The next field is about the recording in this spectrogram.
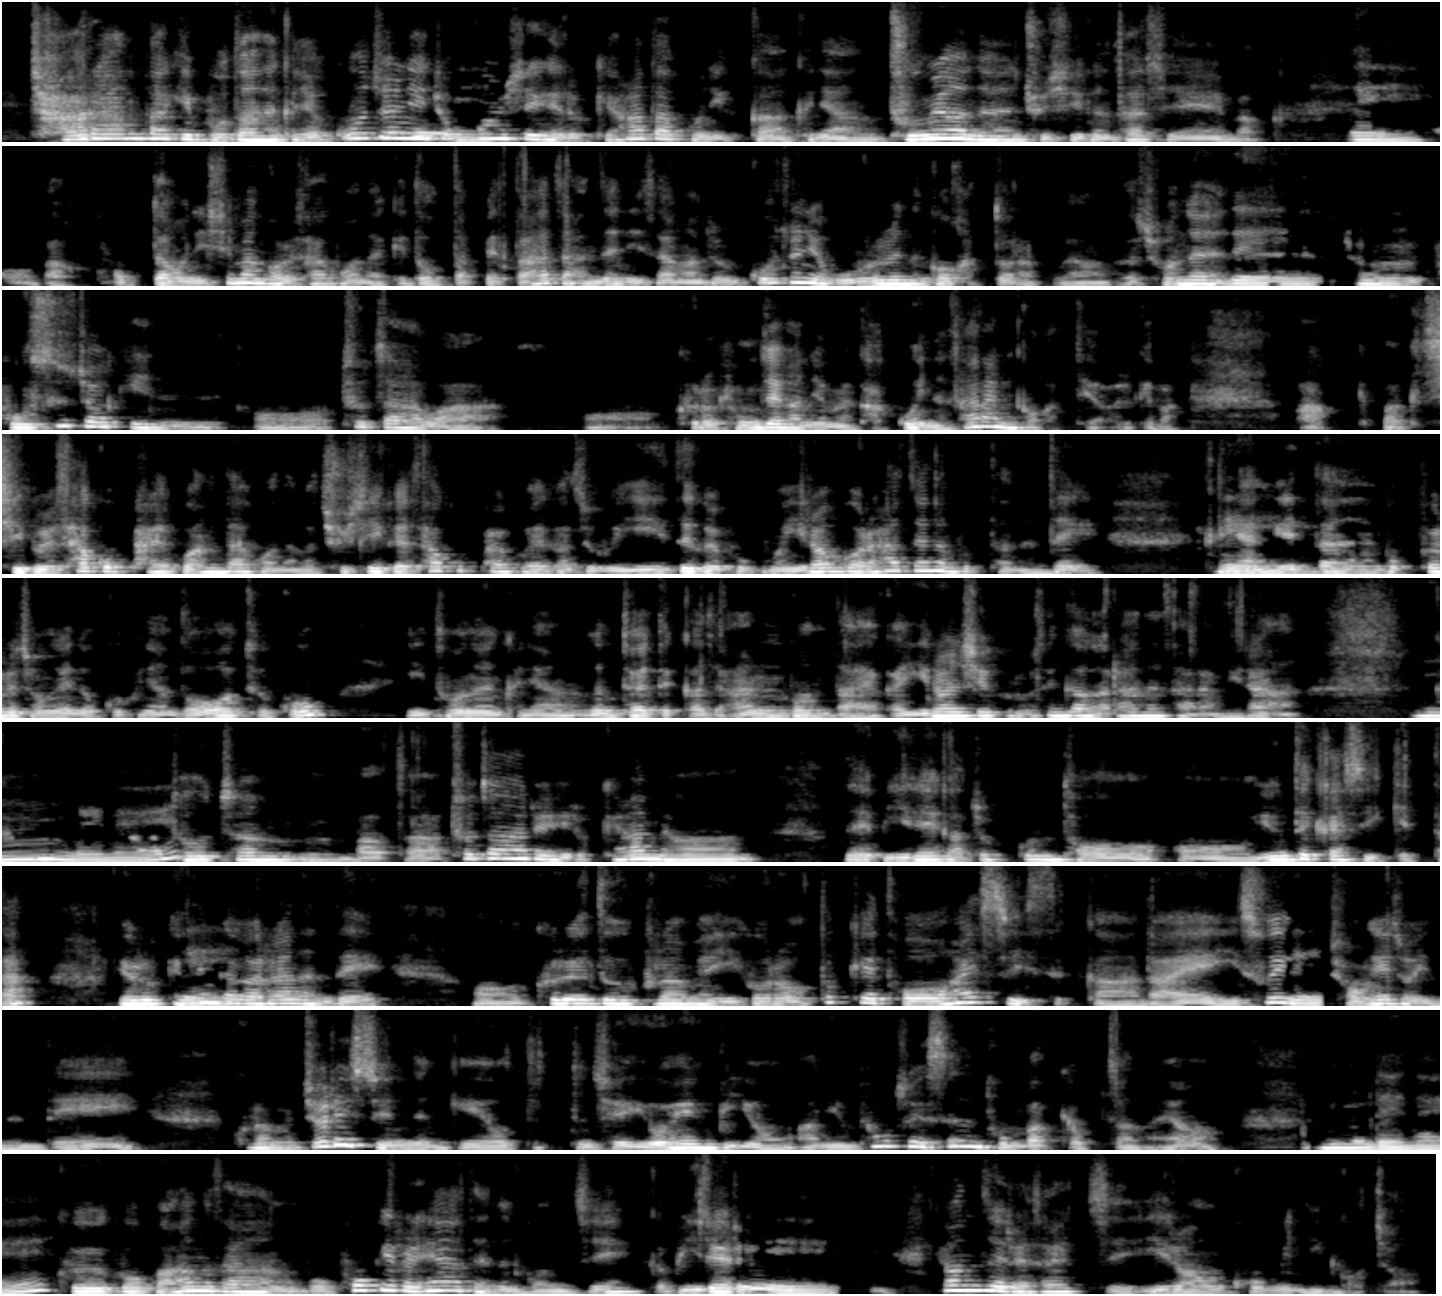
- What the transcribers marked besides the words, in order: distorted speech; other background noise
- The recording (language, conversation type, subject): Korean, advice, 단기적인 소비와 장기적인 저축의 균형을 어떻게 맞출 수 있을까요?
